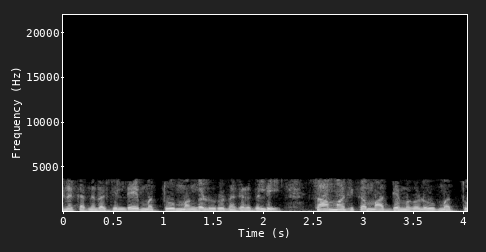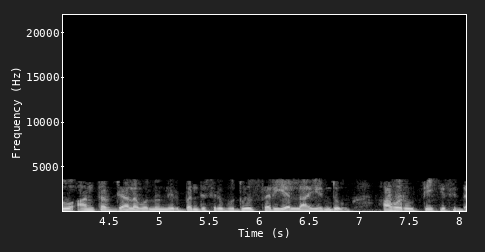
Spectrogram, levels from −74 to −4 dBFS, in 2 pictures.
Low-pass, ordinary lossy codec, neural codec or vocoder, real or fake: 3.6 kHz; MP3, 24 kbps; none; real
